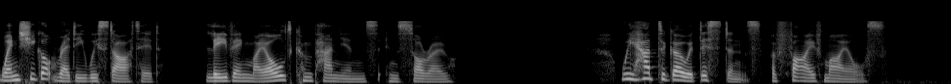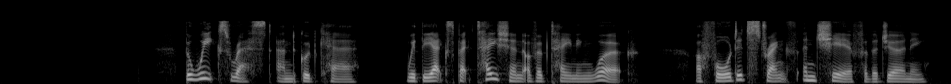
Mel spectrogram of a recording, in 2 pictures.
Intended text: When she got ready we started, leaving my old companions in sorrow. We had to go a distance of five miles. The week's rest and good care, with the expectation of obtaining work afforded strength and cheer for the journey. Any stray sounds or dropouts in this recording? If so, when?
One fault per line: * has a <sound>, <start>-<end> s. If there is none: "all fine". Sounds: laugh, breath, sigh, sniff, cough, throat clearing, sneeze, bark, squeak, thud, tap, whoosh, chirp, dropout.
all fine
